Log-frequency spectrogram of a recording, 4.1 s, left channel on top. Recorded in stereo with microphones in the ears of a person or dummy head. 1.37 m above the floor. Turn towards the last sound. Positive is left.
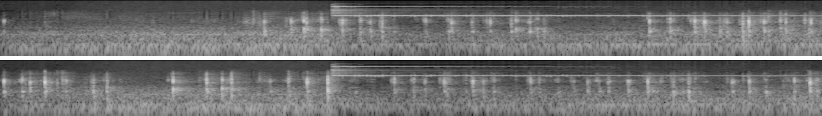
turn(degrees=-5)  # may be behind; listen again after turning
